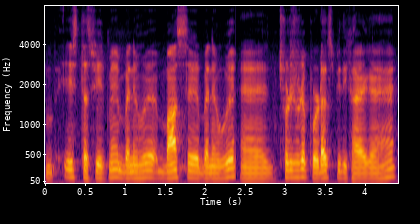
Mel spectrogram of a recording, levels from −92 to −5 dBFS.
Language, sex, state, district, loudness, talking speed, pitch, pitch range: Hindi, male, Bihar, Gopalganj, -25 LUFS, 205 wpm, 110 Hz, 100-120 Hz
